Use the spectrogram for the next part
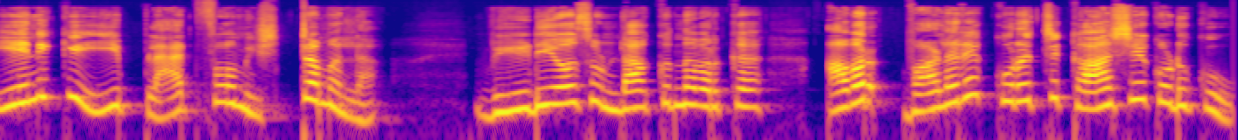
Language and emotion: Malayalam, disgusted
